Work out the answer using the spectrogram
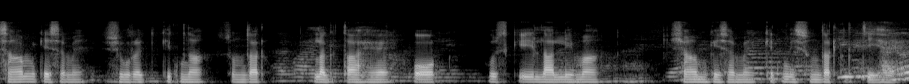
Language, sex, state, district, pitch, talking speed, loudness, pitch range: Hindi, male, Bihar, Vaishali, 115 Hz, 120 wpm, -22 LUFS, 115-135 Hz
